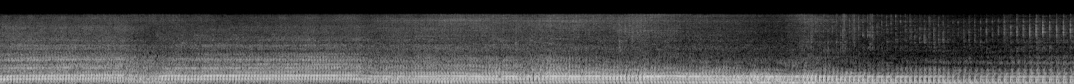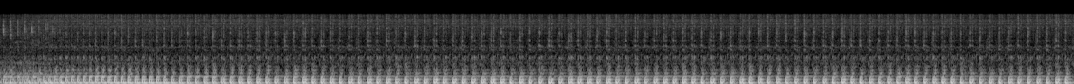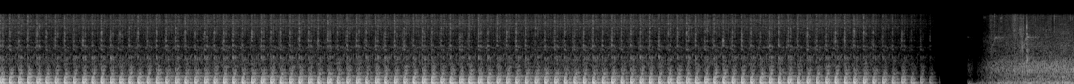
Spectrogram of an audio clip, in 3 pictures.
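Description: Honda 350 parallel-twin motorcycle engine with a two-into-one exhaust running under way, its pitch rising and dipping several times over the first eight seconds or so. From about twelve seconds in it settles into a steady, even idle beat.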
